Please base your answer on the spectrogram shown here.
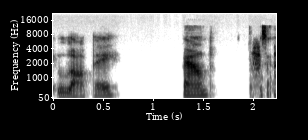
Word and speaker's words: Ulape: And then when they demand a share of the bass that is, I would say, Ulape found.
